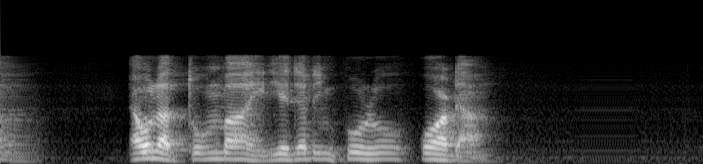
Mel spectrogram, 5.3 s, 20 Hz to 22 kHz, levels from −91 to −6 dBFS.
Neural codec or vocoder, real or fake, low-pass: codec, 16 kHz, about 1 kbps, DyCAST, with the encoder's durations; fake; 5.4 kHz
